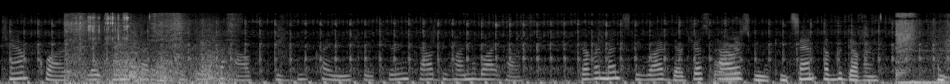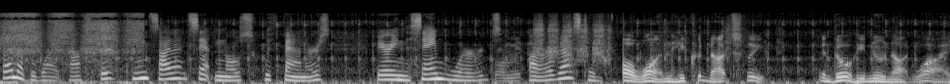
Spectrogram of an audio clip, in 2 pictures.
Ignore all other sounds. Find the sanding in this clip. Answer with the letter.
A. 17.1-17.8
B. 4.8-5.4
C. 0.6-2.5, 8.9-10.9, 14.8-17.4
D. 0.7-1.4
C.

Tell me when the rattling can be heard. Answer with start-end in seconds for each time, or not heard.
0.7-1.4.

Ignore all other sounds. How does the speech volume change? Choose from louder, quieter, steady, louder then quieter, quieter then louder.
louder.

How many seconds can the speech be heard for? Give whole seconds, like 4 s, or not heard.
19 s.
